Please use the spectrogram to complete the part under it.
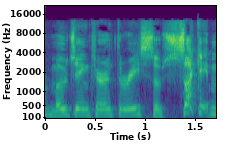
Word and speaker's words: Mojang: Mojang, I'll even pronounce it right this time, for making the company what it is today.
